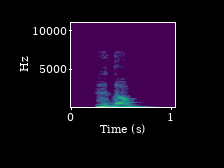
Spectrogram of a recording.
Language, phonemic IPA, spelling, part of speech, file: Moroccan Arabic, /haː.da/, هدا, pronoun, LL-Q56426 (ary)-هدا.wav
- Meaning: this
